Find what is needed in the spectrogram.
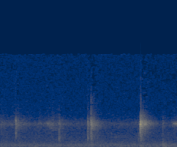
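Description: Three faint, sharp clicks, the last one near the end the loudest, from a pen and ruler being handled and set down on pattern paper, over a faint steady hum.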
